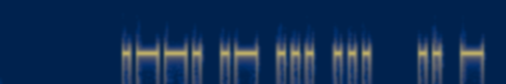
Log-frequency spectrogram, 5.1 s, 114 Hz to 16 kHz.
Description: Morse code, heard as a keyed tone, about 17 wpm, 700 Hz. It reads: PASS IT
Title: Sentences from Top 1000 Words - Review Part 1 - 17wpm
